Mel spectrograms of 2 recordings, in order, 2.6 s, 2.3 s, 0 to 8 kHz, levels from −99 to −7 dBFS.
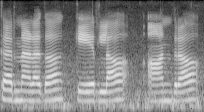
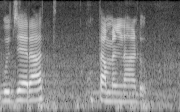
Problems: constant background noise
